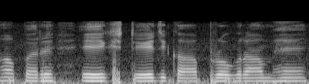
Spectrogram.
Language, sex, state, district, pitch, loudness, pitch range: Hindi, male, Haryana, Charkhi Dadri, 155 Hz, -15 LUFS, 150-160 Hz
